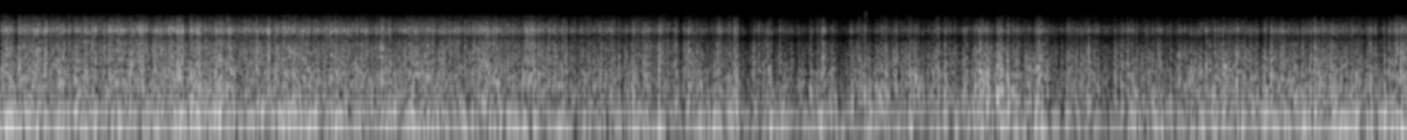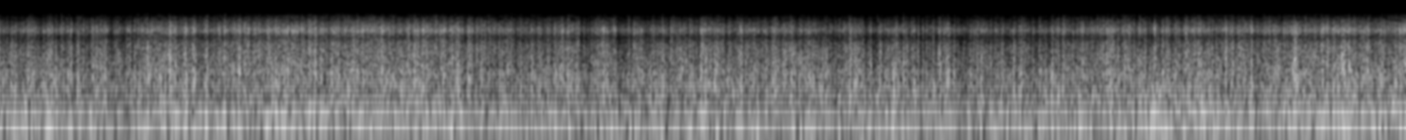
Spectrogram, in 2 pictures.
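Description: Caterham Seven engine running at racing speed, its revs rising and falling through the corners, heard from the open cockpit with heavy wind buffeting on the microphone. The car is on a wet track.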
